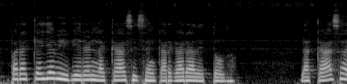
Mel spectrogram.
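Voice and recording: Someone is reading aloud in a natural voice.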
